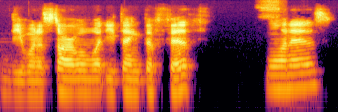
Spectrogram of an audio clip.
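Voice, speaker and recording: A man hosts a relaxed podcast chat, his voice bright and forward. He rambles loosely and leans on filler words as he talks. The audio sounds dull and lo-fi. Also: mid-range voice, moderate pace. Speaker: podcast host. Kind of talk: casual chat.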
